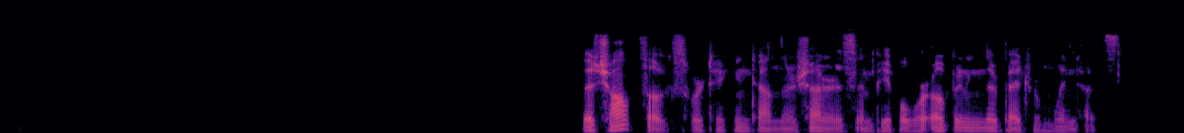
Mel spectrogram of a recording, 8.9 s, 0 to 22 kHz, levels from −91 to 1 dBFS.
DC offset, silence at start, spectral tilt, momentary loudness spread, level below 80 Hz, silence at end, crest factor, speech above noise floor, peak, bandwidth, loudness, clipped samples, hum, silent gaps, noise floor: under 0.1%; 4.4 s; -3.5 dB/octave; 15 LU; -70 dBFS; 0.45 s; 26 dB; over 45 dB; -22 dBFS; 9 kHz; -44 LUFS; under 0.1%; none; none; under -90 dBFS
